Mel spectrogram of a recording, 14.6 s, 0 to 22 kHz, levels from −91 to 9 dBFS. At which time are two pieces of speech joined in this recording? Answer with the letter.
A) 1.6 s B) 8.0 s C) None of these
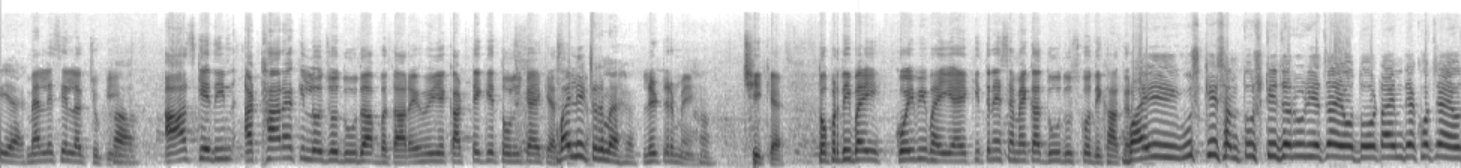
A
